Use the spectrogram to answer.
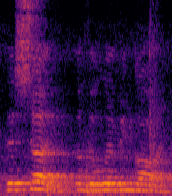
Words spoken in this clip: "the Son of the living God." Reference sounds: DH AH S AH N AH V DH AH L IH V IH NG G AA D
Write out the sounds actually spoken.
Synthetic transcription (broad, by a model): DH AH SH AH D AH V DH AH W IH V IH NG G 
